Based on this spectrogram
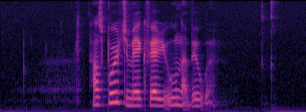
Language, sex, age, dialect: Faroese, female, 15-35, Norðurstreymoy/Eysturoy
